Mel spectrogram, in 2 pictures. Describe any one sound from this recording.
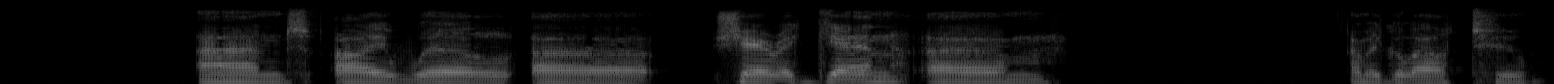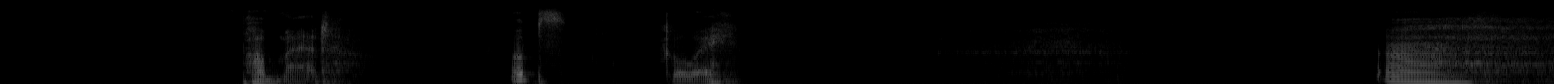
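A middle-aged man speaks calmly into a headset microphone over an online call.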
